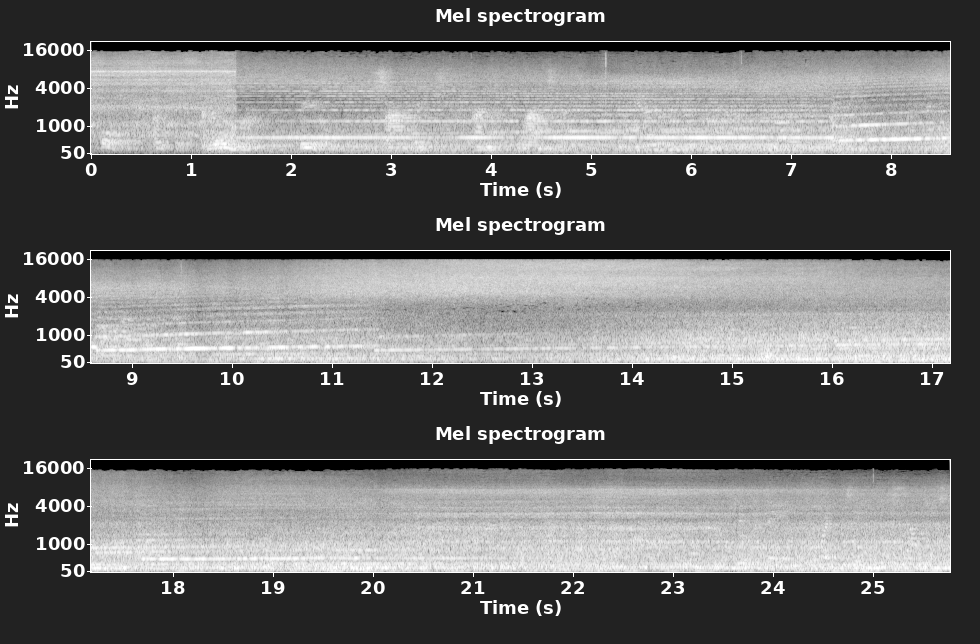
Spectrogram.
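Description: A train rushes past close by with a loud rumble.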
